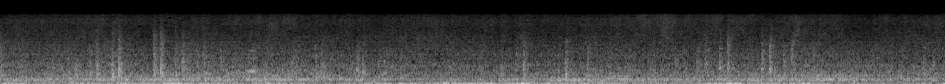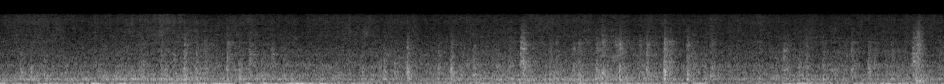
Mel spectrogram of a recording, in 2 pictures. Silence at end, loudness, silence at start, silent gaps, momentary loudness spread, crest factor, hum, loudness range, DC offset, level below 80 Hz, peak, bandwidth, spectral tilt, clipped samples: 0 s; -28 LUFS; 0 s; none; 5 LU; 18 dB; none; 3 LU; under 0.1%; -32 dBFS; -6 dBFS; 11.5 kHz; -5.5 dB/octave; under 0.1%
